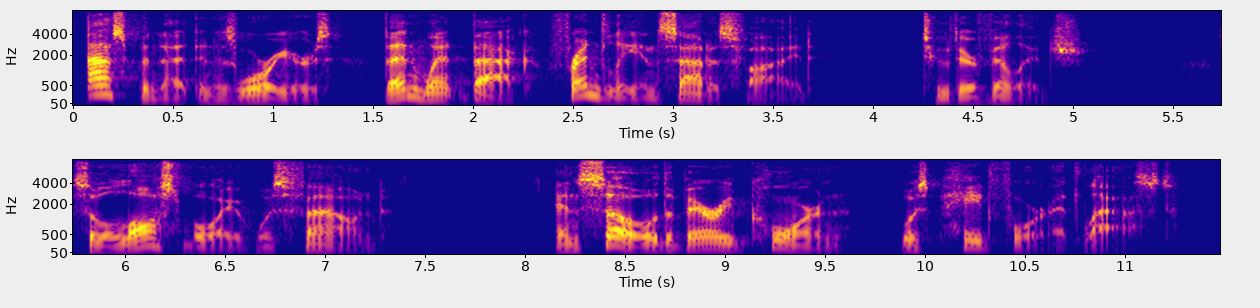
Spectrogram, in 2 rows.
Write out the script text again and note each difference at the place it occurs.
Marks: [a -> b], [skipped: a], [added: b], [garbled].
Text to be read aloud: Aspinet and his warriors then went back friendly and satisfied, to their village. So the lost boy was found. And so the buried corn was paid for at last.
Aspinet and his warriors then went back friendly and satisfied, to their village. So [the -> a] lost boy was found. And so the buried corn was paid for at last.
